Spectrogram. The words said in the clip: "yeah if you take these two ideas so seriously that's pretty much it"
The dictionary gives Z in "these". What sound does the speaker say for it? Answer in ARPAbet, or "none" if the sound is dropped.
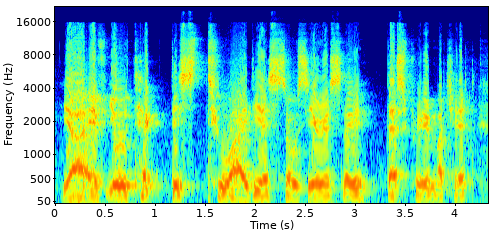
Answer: S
